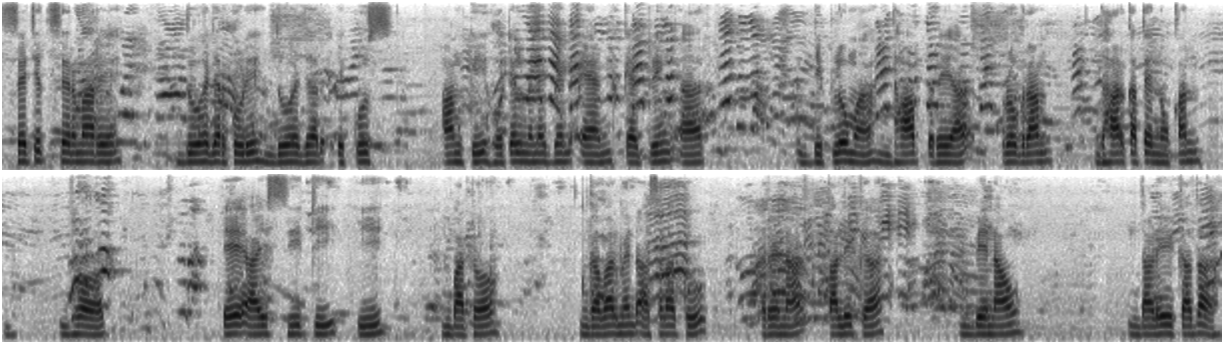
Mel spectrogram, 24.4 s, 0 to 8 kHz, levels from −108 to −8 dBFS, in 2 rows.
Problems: constant background noise, continuous background conversations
